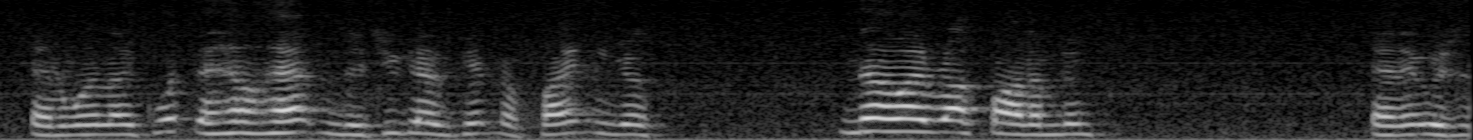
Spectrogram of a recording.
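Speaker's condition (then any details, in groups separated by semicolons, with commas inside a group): Cerebral palsy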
